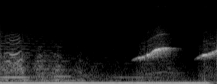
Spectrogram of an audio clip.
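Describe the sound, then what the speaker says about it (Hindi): Someone outside whistles in short rising tones, two or three clear calls near the end, with a steady low hum underneath and no talking. "ये बाहर देख के सीटी किसे बजा रहा है?"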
